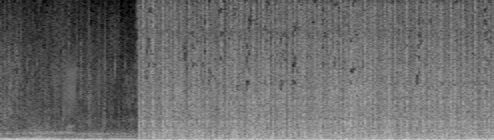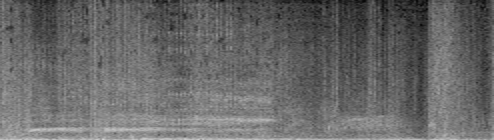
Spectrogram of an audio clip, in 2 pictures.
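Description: Rapid gunfire from a weapon in a survival horror video game, a dense continuous rattling burst running loud and steady throughout, with mechanical clicking layered in.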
